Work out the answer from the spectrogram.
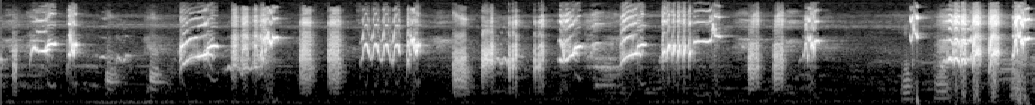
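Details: Lure song of a Black-winged starling meant to draw in wild birds: varied chattering phrases mixing rising whistles, buzzy bursts and sharp chips, a short pause, then a loud harsh burst.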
